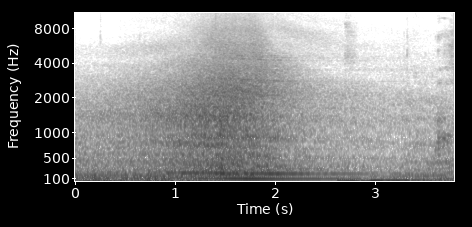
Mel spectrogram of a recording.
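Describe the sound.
A new car's engine running with a beefy tone: a low, steady rumble under a broad whooshing swell that peaks midway. The low note shifts and settles again near the end.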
